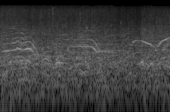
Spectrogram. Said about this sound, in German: Was klingt wie das Plätschern der Wellen an einem karibischen Strand, ist die Abflussanlage am Beckenrand des Columbia-Bads in Berlin-Neukölln.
